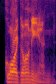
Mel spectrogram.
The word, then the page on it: gorgonian: American English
